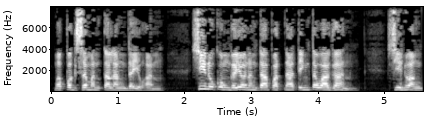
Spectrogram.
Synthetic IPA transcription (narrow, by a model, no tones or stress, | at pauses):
mɐpɐɡsɐmɐnt̪alaŋd̪ɐjʊɦan | siːnokʊŋɡɐjo̞nɐŋd̪aːpat̪̚naːt̪ɪŋt̪ɐwaːɡan | siːnoɐŋ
